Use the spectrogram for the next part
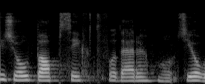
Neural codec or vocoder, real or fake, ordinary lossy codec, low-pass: codec, 24 kHz, 0.9 kbps, WavTokenizer, medium speech release version 1; fake; none; none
